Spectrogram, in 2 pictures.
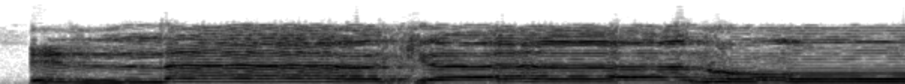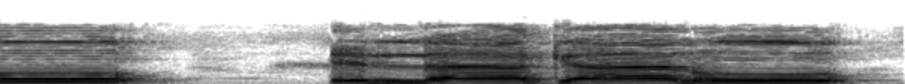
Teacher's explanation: الا كانوا دو الف مدہ ہیں اور ایک واو مدہ، تینوں کو ایک ایک الف کے برابر کھینچ کر پڑھنا ہے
